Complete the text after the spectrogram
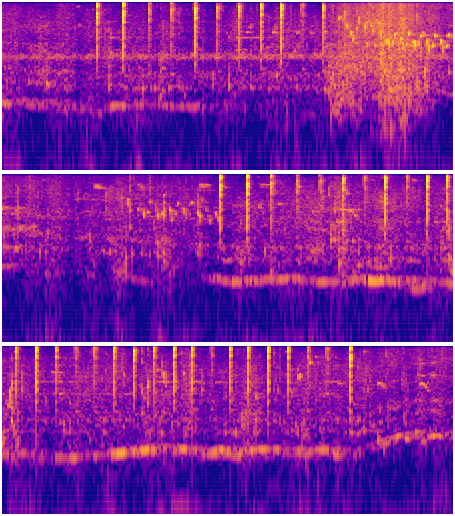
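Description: A fishing reel clicks rapidly as its line is wound in.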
